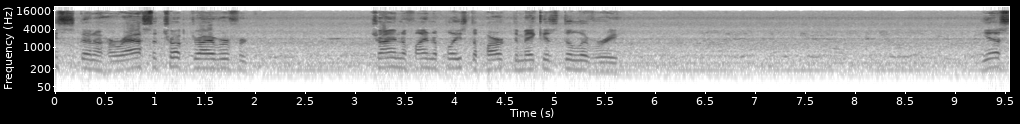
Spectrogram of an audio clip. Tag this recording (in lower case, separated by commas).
speech, truck, vehicle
